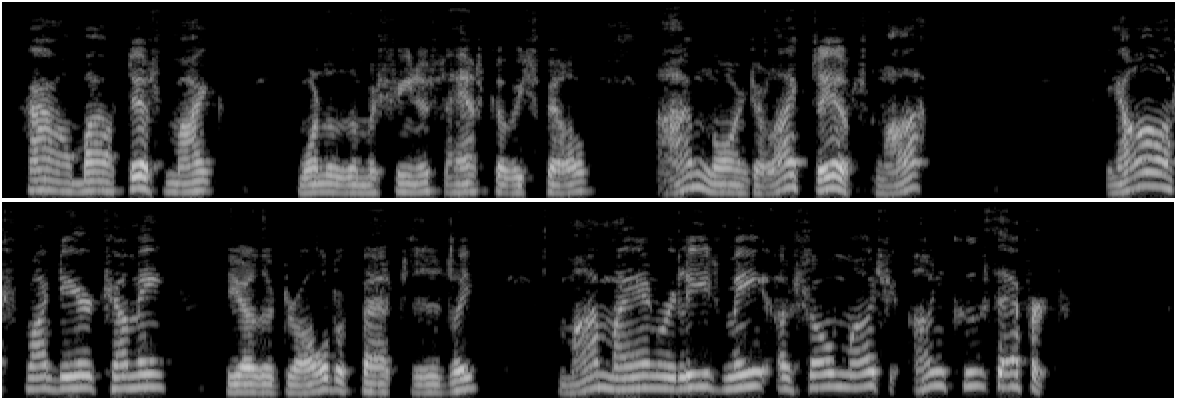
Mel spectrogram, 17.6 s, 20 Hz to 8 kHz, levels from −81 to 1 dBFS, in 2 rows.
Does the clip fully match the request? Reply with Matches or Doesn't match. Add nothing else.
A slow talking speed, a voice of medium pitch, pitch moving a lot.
Matches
